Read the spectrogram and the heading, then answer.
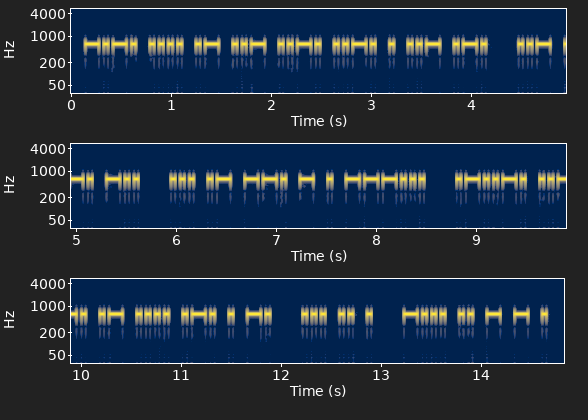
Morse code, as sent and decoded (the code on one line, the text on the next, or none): -.-. .... .- ..- ..-. ..-. ..- .-. / ..- -. -.. / ... .- --. - . ---... / .-..-. ..-. .- .... .-. -. / ... .. / -... .. - - .
CHAUFFEUR UND SAGTE: "FAHREN SIE BITTE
